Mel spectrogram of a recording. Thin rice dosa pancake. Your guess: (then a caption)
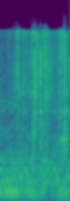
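Crisp. A thin dosa made with pudding rice is cut in half, giving three quick bright crinkling crunches over a faint papery hiss. The dry, crackly sound shows the dosa is crisp.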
